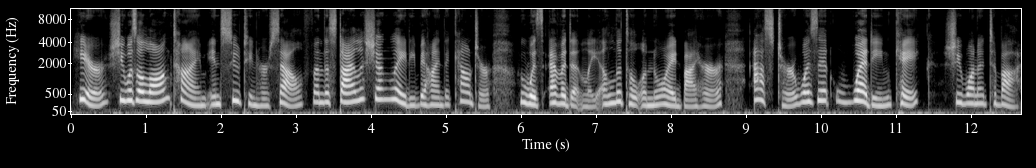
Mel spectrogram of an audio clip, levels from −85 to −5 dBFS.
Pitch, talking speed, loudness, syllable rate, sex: 230 Hz, 165 wpm, -21 LUFS, 4.3 syllables/s, female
